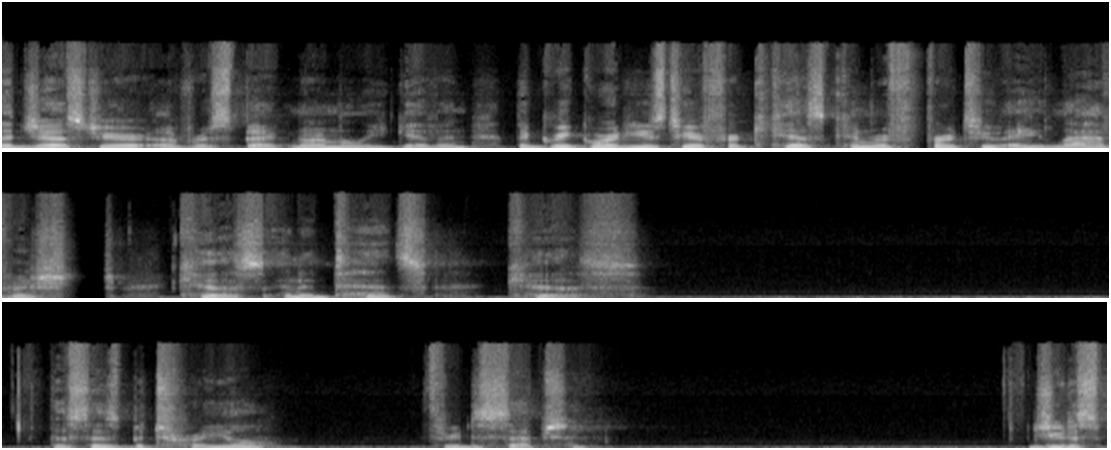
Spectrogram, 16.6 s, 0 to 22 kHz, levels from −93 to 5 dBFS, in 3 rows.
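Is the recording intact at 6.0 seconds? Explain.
No. A call audio freeze runs from 5.83 to 6.07 s: the last sound smears into a fading buzz, then about 140 ms of silence, likely from delayed packets starving the jitter buffer. Unlike a dropout, nothing is lost; the audio resumes where it stopped, about 221 ms late.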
